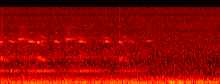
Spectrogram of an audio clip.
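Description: Near silence: faint short high chirps and a faint held tone from the TV for about three seconds, over a low steady room hum.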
